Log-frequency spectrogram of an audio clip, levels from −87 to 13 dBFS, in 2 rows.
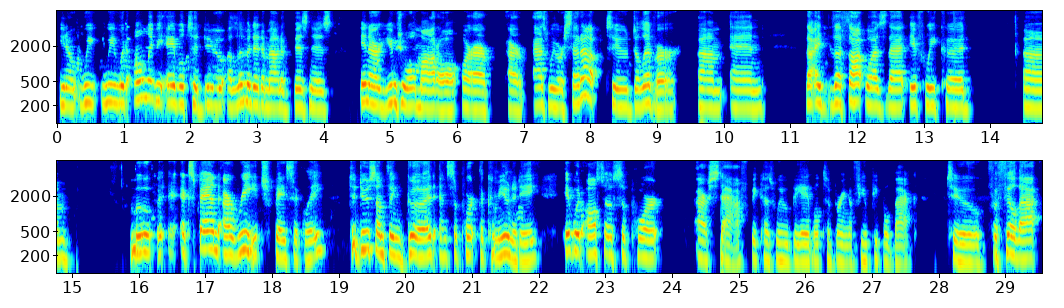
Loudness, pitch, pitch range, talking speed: -21 LUFS, 195 Hz, 175-215 Hz, 150 wpm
